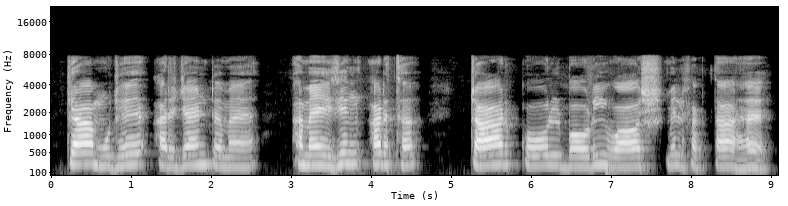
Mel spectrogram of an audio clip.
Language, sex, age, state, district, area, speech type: Urdu, male, 18-30, Bihar, Purnia, rural, read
